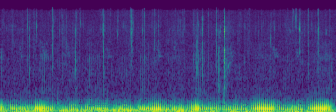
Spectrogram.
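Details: Low rhythmic cat purr, each inhale and exhale roughly a second long, under frequent crackling and popping from a nearby fire.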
